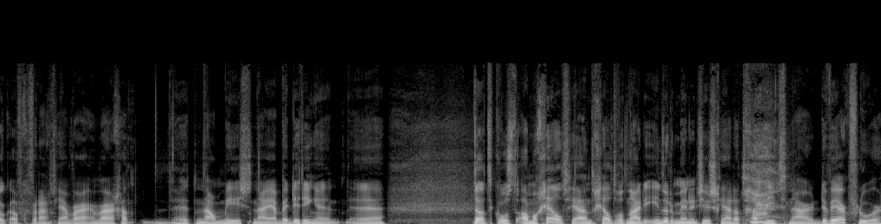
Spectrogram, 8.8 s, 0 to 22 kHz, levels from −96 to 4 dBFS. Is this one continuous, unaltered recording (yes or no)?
no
